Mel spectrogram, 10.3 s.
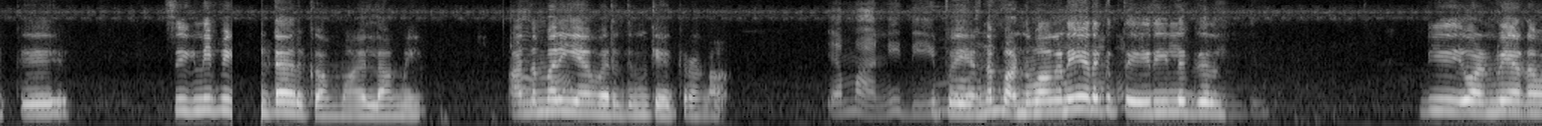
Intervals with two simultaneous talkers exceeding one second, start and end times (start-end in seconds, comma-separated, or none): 6.2-8.2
